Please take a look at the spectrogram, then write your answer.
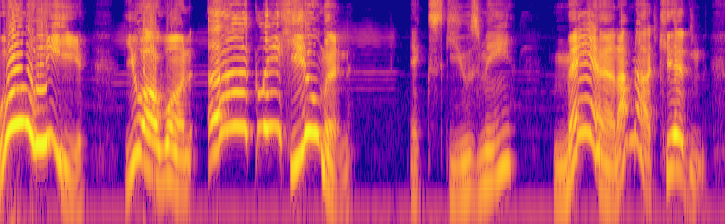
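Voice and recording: A man puts on a character voice and speaks at a very slow pace.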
